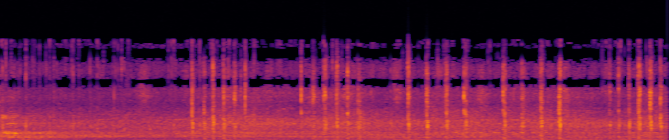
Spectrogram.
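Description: Music played over a stadium public-address system, its heavy bass coming in about two and a half seconds in, over crowd noise. A scatter of sharp cracks runs through it.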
